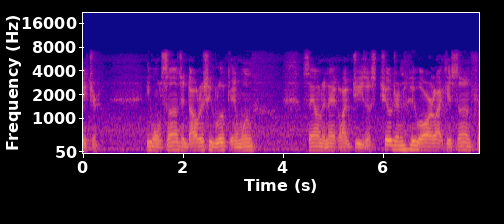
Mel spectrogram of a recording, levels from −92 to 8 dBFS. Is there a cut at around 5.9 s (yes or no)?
yes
